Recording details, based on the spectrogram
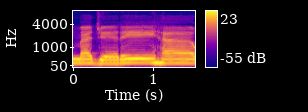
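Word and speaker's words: مَجْرَاهَا: and in this case you will do what we call imala, which is not fully pronouncing the alif, and it would sound like that. Bismillahi majriha wa mursaha.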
